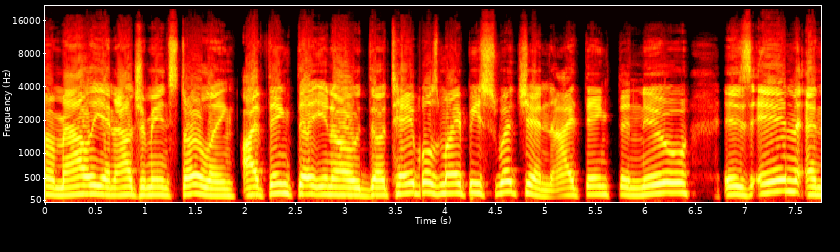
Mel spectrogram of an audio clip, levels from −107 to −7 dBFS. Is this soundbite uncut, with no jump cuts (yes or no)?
yes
